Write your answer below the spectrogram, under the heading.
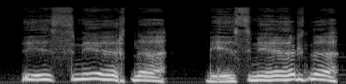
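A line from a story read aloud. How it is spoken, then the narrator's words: Hoarse wheezing of the dead. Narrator (Russian): хрипели мертвецы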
